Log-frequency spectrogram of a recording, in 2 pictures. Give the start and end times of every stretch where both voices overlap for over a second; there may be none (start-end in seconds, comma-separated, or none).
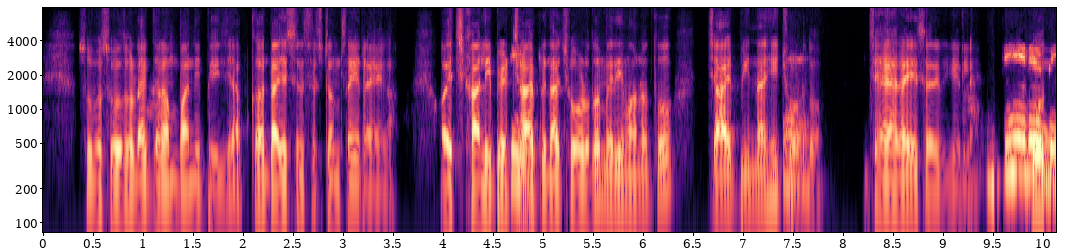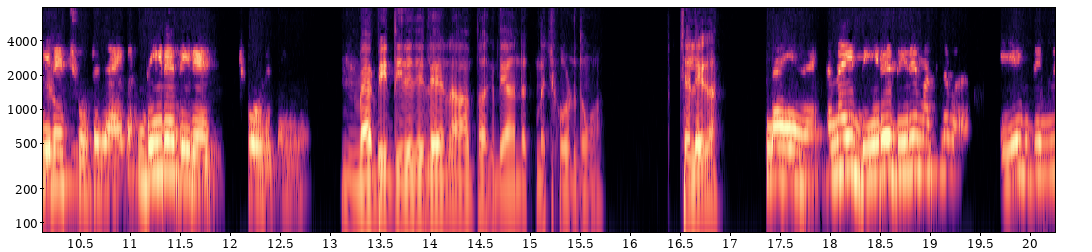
none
